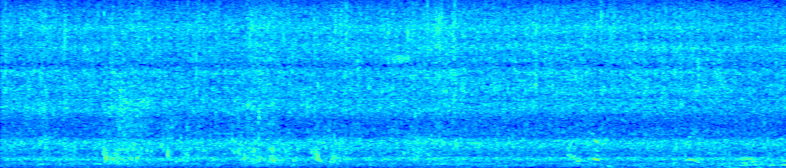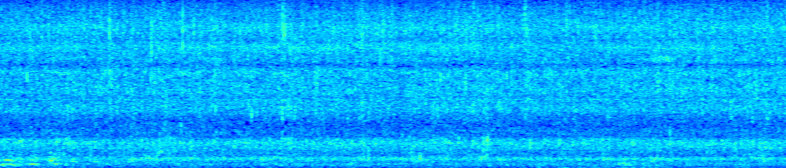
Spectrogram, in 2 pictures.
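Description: Water splashes as a man wades in a shallow stream.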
